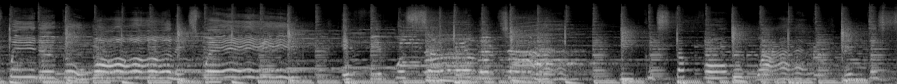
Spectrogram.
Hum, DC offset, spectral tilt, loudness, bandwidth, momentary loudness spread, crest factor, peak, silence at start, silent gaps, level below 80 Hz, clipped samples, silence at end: none; under 0.1%; -5 dB/octave; -20 LUFS; 18.5 kHz; 6 LU; 10 dB; -8 dBFS; 0 s; none; -30 dBFS; under 0.1%; 0 s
